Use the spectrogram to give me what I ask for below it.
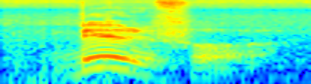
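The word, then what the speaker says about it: Biutiful: tema globalização e capitalismo beautiful a pronúncia É essa mesmo viu também de NH nhu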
